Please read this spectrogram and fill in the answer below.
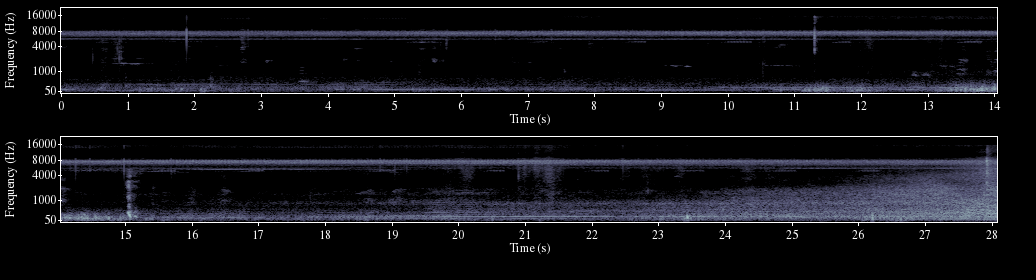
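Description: Steady high-pitched drone of insects in the roadside vegetation. Near the end a vehicle approaches, its road noise growing louder.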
